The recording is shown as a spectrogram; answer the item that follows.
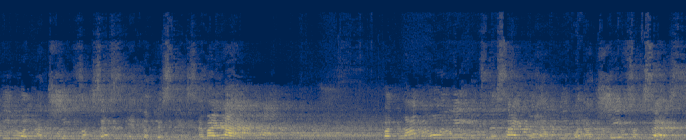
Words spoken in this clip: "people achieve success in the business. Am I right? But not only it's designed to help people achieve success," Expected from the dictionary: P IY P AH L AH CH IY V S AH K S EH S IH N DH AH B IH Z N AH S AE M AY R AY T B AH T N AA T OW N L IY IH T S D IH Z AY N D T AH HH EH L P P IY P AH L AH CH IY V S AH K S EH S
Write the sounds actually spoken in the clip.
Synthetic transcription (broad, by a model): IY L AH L AH CH IY V S AH K S EH S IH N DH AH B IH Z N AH S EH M AY R AY T B AH T N AA T OW N L IY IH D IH S AY D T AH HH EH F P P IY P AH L AH CH IY V S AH K S EH S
